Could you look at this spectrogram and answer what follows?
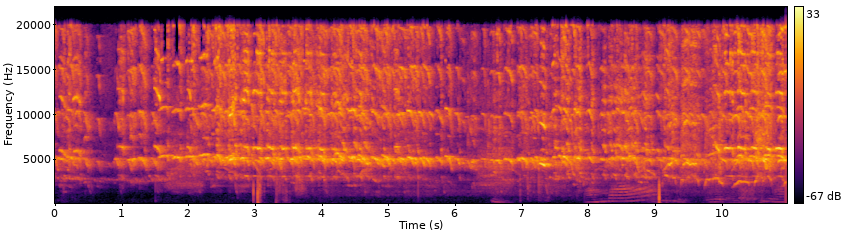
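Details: Birds chirp in a busy high chorus inside a home, with a couple of sharp clicks or knocks and some lower, sliding calls near the end.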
